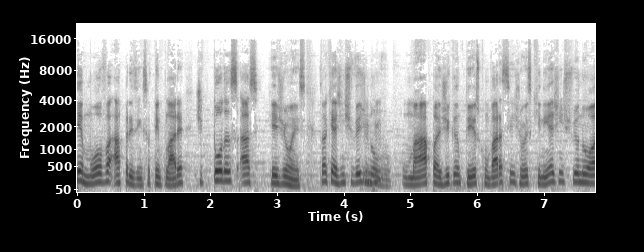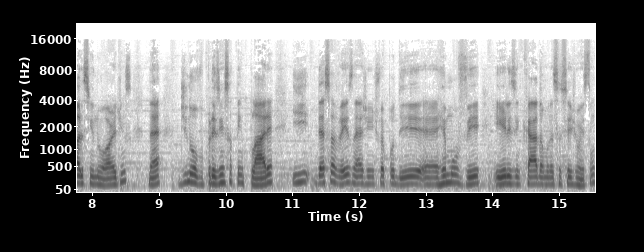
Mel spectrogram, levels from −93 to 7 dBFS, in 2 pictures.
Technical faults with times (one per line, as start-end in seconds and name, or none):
12.15-12.22 short stall from a late packet
14.82-15.51 jitter buffer speed-up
